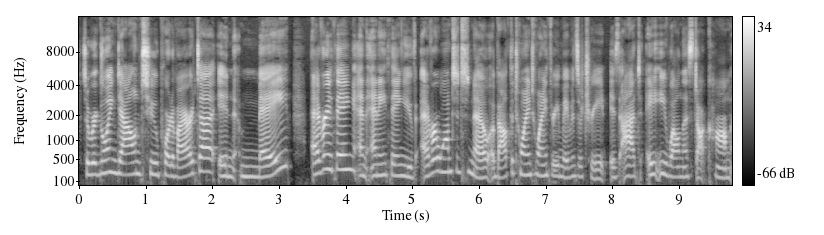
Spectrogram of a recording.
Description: Speech in English. There is no code.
